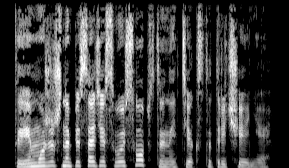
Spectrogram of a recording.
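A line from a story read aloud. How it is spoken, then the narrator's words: Even, level voice. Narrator (Russian): ровным голосом предложил Финер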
